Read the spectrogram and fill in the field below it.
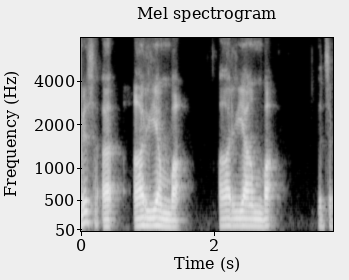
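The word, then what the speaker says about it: Aryamba: you talk about mother mother name is aramba aramba that's a correct pronunciation aramba so this is the incident that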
